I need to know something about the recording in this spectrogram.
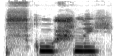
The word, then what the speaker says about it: скучный: Tchen se prononce normalement comme shn dans les mots скучный, конечно, нарочно, etc.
